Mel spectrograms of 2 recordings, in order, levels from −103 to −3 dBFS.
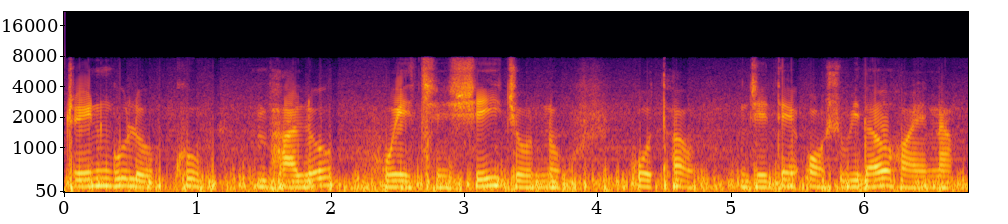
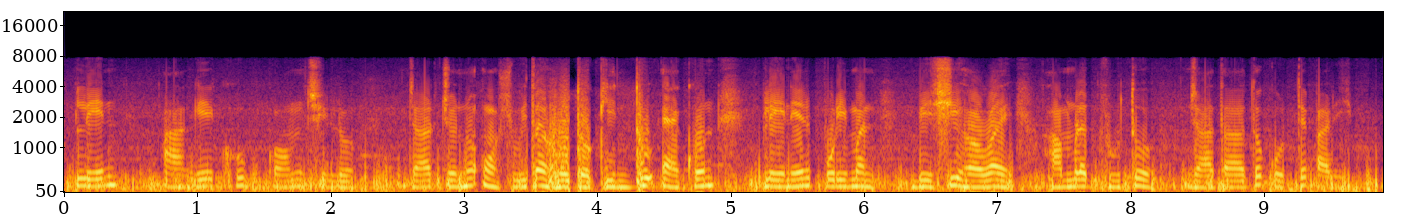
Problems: constant background noise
